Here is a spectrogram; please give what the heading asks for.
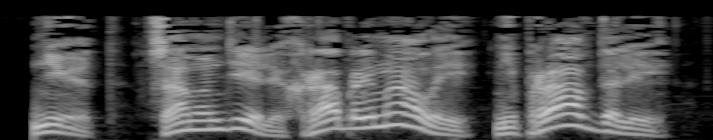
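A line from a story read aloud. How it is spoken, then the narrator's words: Plain. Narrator (Russian): спросил он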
